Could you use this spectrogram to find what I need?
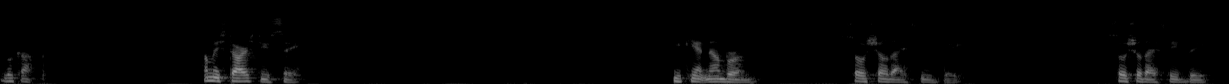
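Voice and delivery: gentle, hushed, quiet, soft-spoken speech. Narrating the Abram story, voicing God speaking to Abram in a quiet voice. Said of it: "God says in a quiet voice to Abram".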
